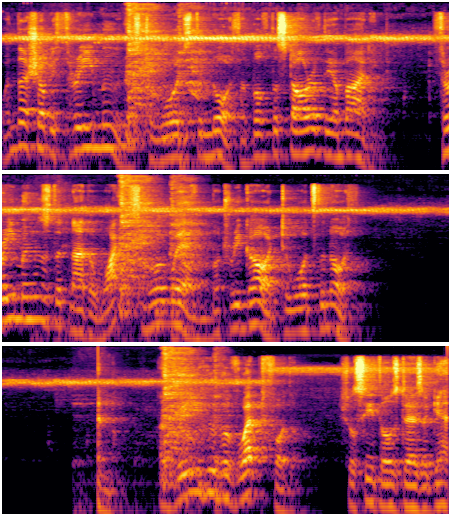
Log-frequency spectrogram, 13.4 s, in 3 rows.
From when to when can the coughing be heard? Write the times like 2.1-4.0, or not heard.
0.6-2.2, 4.8-6.6, 9.7-11.2.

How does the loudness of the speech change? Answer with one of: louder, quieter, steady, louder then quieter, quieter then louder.
steady.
